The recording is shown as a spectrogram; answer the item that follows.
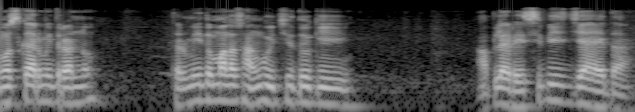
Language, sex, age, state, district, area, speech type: Marathi, male, 30-45, Maharashtra, Washim, rural, spontaneous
